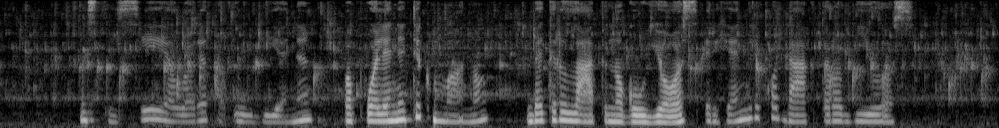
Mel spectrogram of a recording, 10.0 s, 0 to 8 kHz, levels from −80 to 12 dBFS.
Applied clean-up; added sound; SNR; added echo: none; Bathtub (filling or washing) / Gurgling; 18 dB; none.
